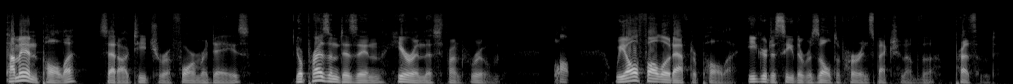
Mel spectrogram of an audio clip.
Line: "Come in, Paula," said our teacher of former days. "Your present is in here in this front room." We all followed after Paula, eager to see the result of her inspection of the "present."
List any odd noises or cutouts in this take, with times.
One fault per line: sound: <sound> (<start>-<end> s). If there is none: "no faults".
sound: laugh (5.5-5.7 s)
